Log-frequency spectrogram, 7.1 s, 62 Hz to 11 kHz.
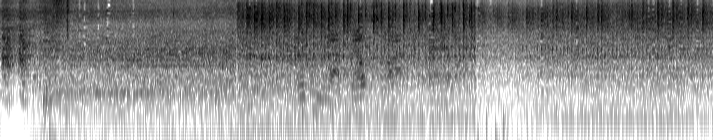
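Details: D22 Nissan Navara diesel on first start after a larger aluminium radiator, new thermostat, new hoses and a coolant flush, in neutral with the heater on: it cranks and catches, then a rough flapping slap rides over the clatter, from a loose drive belt.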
